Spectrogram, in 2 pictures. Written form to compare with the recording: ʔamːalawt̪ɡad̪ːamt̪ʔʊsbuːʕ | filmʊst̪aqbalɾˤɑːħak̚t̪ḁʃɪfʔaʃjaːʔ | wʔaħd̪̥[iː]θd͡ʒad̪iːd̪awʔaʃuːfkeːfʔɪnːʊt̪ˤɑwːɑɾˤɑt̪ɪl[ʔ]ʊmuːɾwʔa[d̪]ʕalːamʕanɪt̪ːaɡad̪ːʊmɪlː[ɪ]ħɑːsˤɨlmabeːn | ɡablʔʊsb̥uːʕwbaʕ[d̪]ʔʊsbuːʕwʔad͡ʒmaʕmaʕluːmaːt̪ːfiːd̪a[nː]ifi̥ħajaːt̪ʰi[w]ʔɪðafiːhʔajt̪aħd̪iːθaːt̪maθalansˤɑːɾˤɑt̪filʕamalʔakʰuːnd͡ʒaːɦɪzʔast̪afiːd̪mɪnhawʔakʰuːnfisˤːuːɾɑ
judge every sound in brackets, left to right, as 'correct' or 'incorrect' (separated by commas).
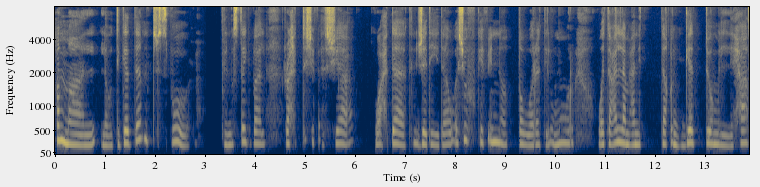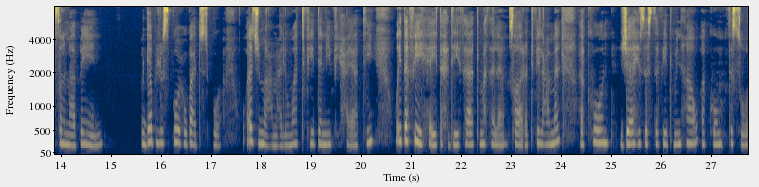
incorrect, correct, incorrect, incorrect, correct, incorrect, correct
